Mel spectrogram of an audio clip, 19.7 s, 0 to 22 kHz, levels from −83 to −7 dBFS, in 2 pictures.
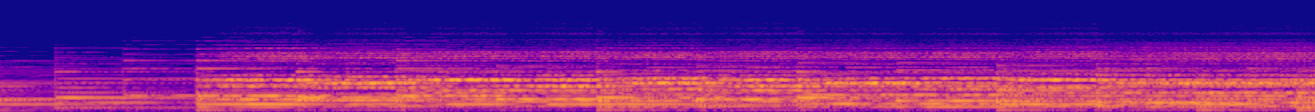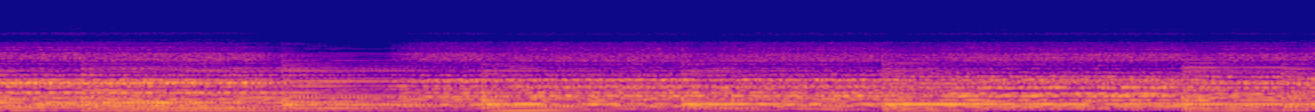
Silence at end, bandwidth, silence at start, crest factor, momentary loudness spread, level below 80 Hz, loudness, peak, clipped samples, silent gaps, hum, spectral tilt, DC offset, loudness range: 0 s; 8.2 kHz; 0 s; 14 dB; 6 LU; -48 dBFS; -27 LUFS; -12 dBFS; under 0.1%; none; none; -7.5 dB/octave; under 0.1%; 3 LU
